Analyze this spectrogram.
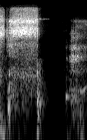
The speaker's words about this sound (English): Our dog just sighed like a war veteran. Like, we were here, and then suddenly you just hear Molly.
